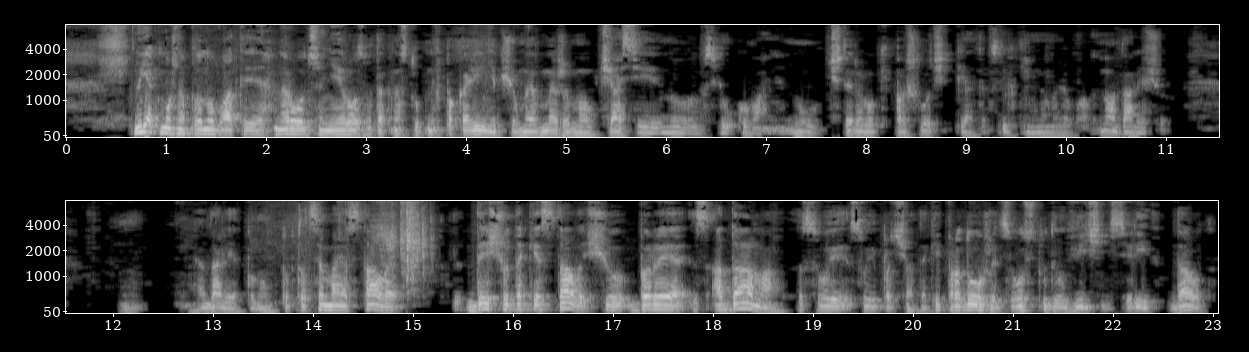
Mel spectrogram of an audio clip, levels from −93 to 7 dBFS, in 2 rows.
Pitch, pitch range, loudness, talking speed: 100 Hz, 80-115 Hz, -25 LUFS, 145 wpm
